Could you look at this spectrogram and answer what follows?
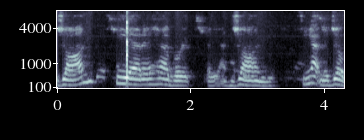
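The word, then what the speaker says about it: Jean-Pierre Hébert: We pronounce it as John Pierre Hebert.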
